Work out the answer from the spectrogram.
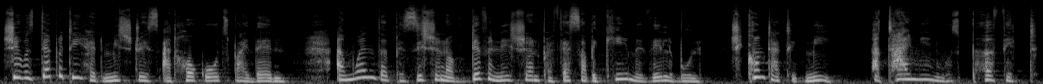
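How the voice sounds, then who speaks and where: Low, husky, dignified seer. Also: female voice, sing-song, moderate pace, darkish tone. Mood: dignified, gently amused. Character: wise, dignified Ugandan seer, mother and divination professor. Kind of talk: scripted game dialogue.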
